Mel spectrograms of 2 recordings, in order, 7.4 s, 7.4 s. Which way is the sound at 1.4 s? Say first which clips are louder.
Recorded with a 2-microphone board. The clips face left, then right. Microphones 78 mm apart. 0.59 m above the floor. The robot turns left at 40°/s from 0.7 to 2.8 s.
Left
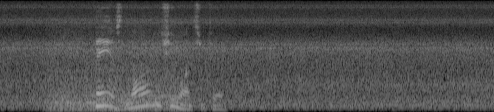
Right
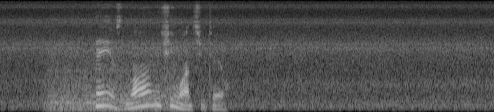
Right 6 dB; 25° right.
